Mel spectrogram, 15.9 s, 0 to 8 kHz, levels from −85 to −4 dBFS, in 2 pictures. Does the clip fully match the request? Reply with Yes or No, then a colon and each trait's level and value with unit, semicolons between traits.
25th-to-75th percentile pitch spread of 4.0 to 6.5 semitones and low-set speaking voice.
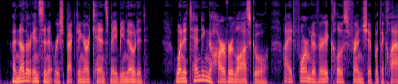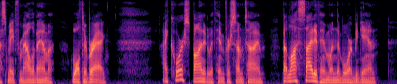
Yes: average, 4.7 semitones; very low, 85 Hz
